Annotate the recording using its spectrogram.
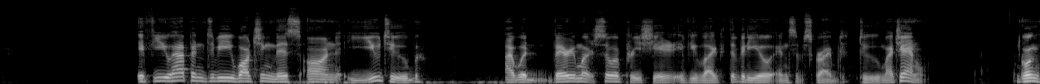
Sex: male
